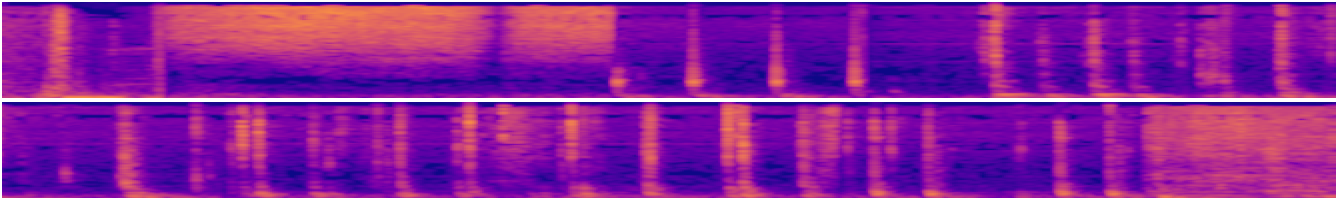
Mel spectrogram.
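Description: A thump and about a second of hiss, then a long run of light, irregular clicks and taps from fingers working a Mercedes S-Class's door switches, trim and console lid. The clicks come faster in the second half.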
